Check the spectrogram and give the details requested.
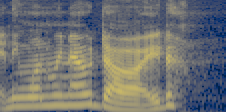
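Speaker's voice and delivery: strained, put-on casual, offhand tone. Quoting a line from an audiobook, imitating a would-be casual voice. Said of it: "does a really good job of doing the casual voice".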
